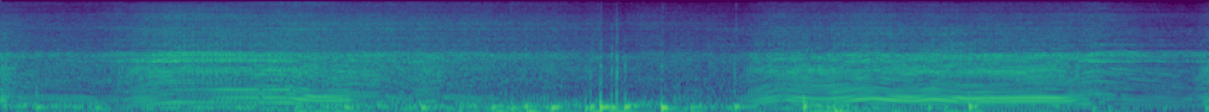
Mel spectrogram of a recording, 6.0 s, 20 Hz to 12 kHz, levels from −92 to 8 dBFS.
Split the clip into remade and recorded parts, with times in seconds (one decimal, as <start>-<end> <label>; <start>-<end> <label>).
0.0-6.0 recorded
